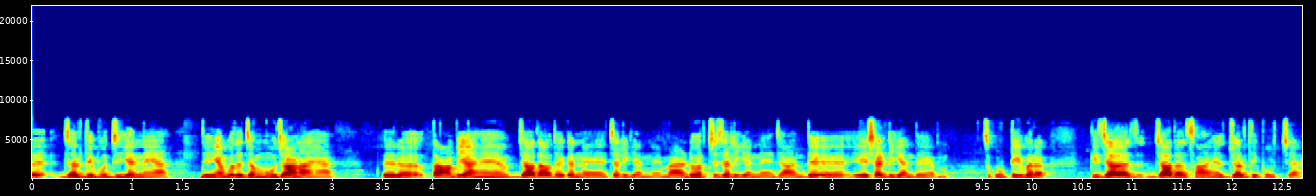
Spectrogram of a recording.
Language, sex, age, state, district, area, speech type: Dogri, female, 30-45, Jammu and Kashmir, Samba, rural, spontaneous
